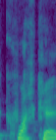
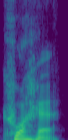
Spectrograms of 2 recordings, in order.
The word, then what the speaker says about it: cueca: No, it's spelled Cueca. Quacker. So yeah, it's not spelled like quacker like a duck.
